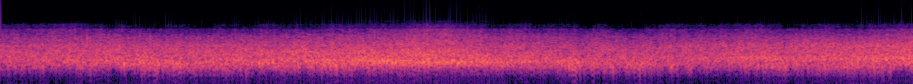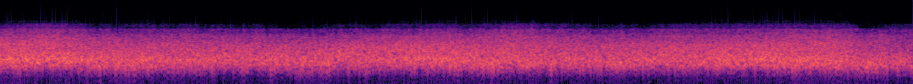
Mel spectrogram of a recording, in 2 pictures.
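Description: Car driving in traffic: a steady rush of road and wind noise that swells and eases every couple of seconds.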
